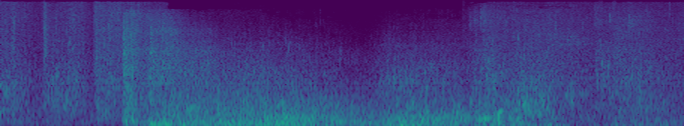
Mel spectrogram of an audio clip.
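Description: Water splashes and rumbles as a swimmer plunges under the surface.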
